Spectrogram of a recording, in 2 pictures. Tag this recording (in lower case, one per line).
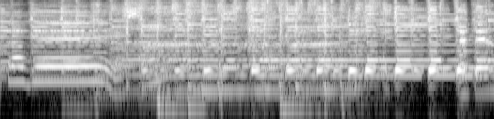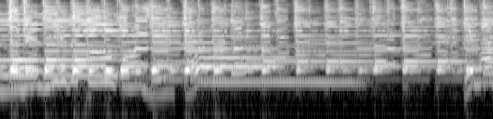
playing mandolin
